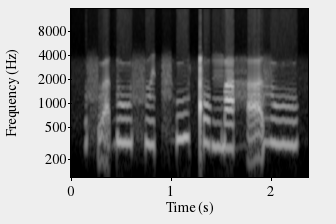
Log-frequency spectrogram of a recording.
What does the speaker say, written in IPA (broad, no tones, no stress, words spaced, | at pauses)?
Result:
sʷa̰ɗu sʷit͡sʰu ǃoŋ͡maha̰ zu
